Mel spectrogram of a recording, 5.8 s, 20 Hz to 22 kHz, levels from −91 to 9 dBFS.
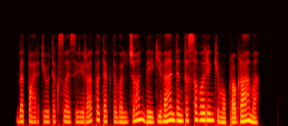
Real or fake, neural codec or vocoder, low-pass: fake; codec, 16 kHz, 0.8 kbps, ZipCodec; 7.2 kHz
